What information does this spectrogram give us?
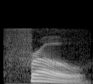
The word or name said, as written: froe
